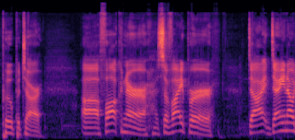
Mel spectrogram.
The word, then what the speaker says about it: Pupitar: It is pronounced Pupitar.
